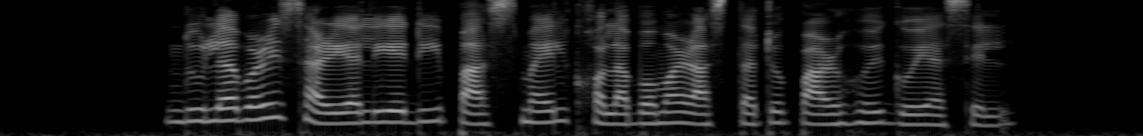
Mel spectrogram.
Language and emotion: Assamese, neutral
